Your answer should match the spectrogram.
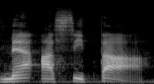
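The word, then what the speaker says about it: מֶה־עָשִׂיתָ: It's me'asita.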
